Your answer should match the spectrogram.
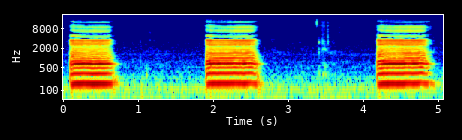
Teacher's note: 啊呢是舌面音，舌位低，不圆唇发音。发音时呢，口自然打开，扁唇，舌头居中央，舌面中部略隆起，舌尖至下齿龈，声带震动，软腭上升，关闭鼻腔通路。啊，啊呃，此组呢，达巴、法达、马达、拉巴、爸爸、妈妈、沙发、沙娜、傻瓜。 · Term: 单韵母 · IPA: ɑ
